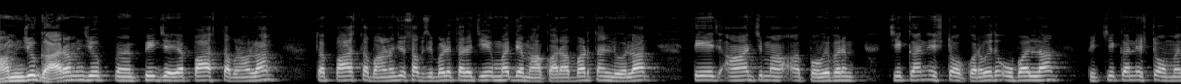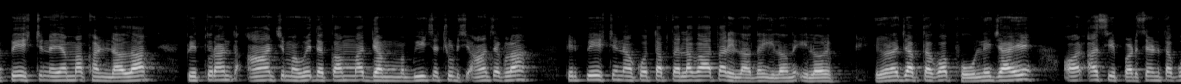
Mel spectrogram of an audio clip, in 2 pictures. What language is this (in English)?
Garhwali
